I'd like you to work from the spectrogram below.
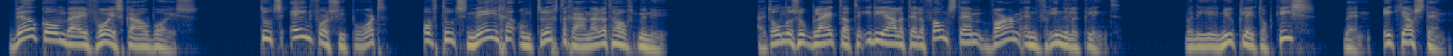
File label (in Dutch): voicemail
